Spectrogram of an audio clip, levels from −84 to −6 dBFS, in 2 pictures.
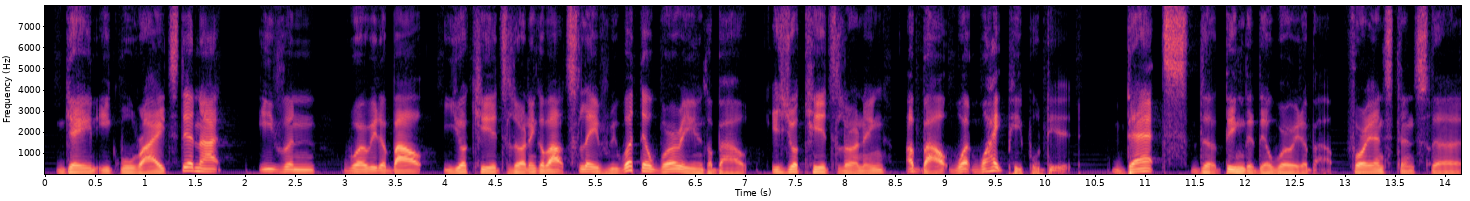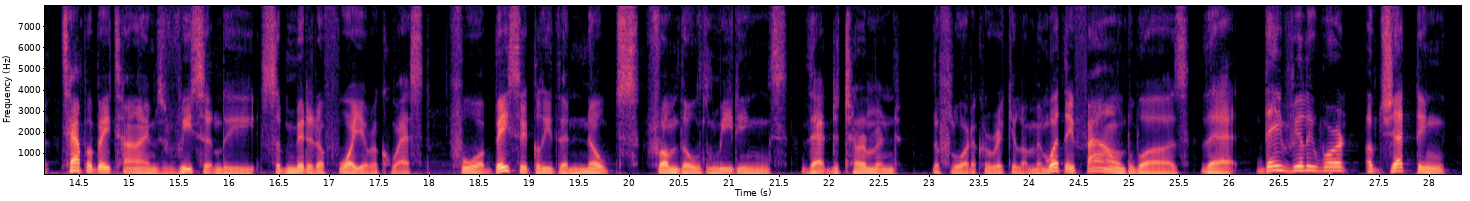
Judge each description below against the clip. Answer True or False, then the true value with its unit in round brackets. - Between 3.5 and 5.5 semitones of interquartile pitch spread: True (4.3 semitones)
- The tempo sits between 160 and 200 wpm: False (140 wpm)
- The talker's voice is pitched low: True (100 Hz)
